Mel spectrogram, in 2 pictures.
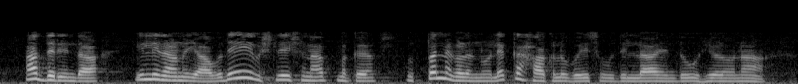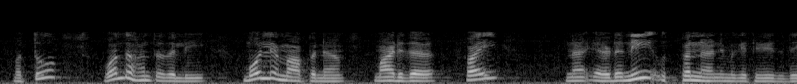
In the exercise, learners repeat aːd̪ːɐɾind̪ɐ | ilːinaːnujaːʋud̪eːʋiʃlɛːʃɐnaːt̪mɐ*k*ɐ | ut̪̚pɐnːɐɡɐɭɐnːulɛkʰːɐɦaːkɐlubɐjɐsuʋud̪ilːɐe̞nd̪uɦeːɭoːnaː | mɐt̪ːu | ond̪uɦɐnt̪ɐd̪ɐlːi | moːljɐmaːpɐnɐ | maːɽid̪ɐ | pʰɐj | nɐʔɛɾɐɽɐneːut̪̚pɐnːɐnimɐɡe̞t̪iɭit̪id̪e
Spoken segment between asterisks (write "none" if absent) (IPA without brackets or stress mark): k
